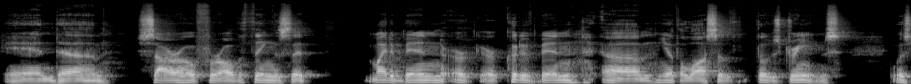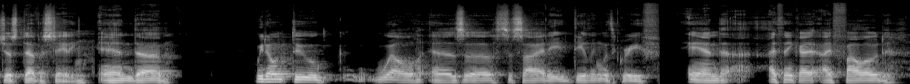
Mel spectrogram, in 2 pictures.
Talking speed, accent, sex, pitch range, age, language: 150 wpm, American, male, 85-100 Hz, 40-59, English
